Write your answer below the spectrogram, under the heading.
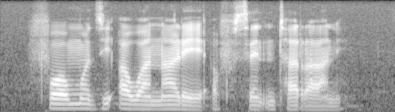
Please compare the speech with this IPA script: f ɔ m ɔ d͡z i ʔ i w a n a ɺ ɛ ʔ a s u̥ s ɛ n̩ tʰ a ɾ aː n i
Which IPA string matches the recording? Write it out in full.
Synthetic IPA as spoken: f ɔ m ɔ d͡z i ʔ a w a n a ɺ ɛ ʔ a f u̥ s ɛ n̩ tʰ a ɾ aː n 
